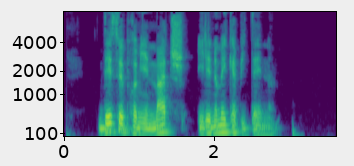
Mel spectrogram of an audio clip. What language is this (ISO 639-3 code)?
fra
